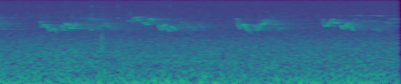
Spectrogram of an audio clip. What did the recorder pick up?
Red-eyed Vireo, Black-throated Green Warbler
